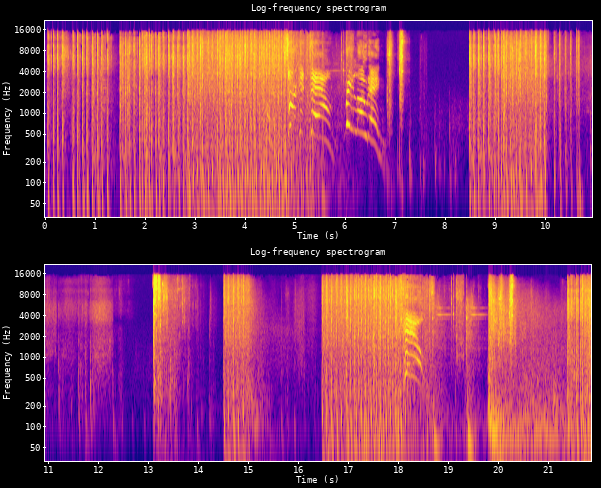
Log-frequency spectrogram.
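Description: A game's assault rifle fires in rapid automatic bursts.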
